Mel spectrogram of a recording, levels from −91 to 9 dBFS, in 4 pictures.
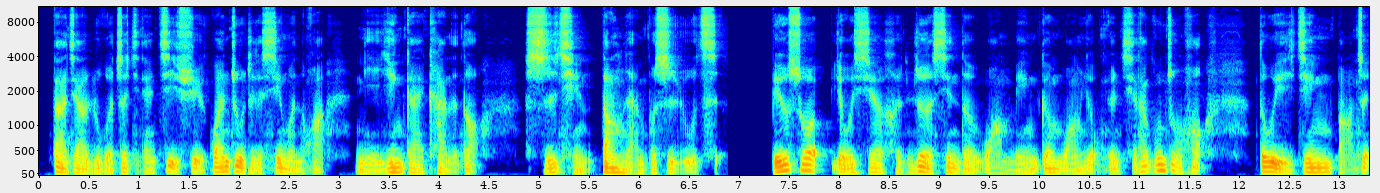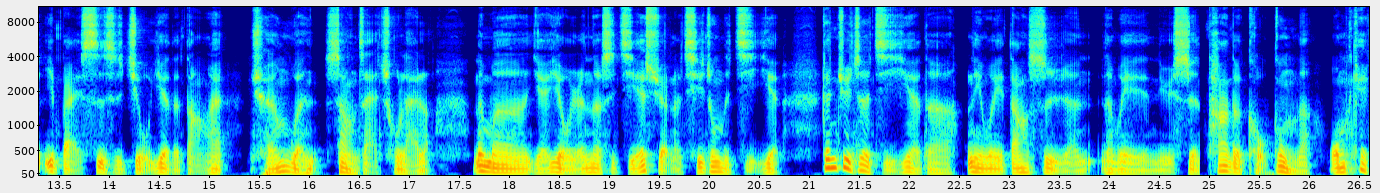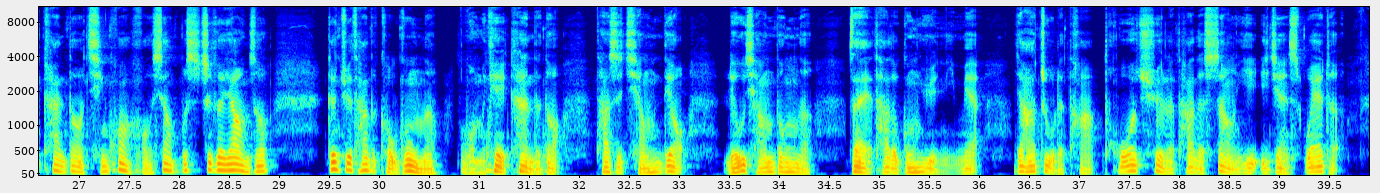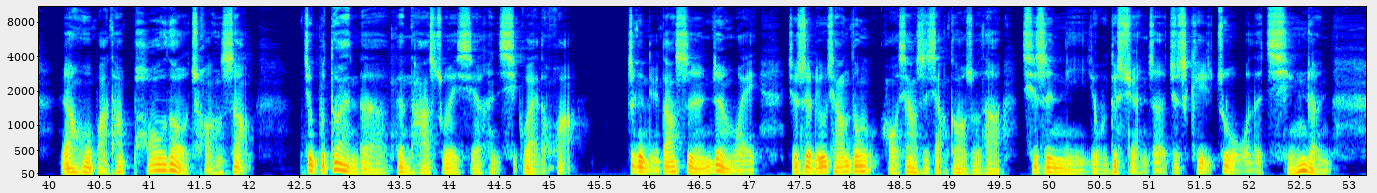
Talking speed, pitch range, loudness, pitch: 265 characters per minute, 75-100 Hz, -23 LUFS, 85 Hz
